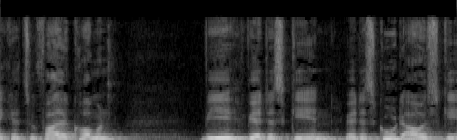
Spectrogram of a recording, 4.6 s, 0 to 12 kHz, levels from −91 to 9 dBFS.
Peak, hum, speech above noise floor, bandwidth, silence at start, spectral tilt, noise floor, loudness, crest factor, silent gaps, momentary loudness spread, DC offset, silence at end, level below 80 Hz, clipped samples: -6 dBFS; none; 38 dB; 10.5 kHz; 0 s; -8 dB/octave; -60 dBFS; -23 LUFS; 16 dB; none; 13 LU; under 0.1%; 0 s; -66 dBFS; under 0.1%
